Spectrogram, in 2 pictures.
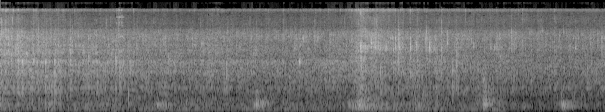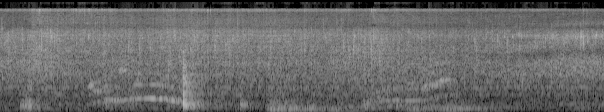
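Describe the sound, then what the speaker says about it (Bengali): Chunks of raw jackfruit sizzle in hot oil with a steady crackling hiss, broken by occasional louder spits and faint scraping and clinks of a utensil. "তেল গরম হয়ে আসলে এঁচোড়গুলোকে ভেজে নেব।"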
